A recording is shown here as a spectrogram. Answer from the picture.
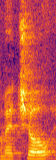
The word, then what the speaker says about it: Mitchell: Bob Mitchell, M-I-T-C-H-E-L-L.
